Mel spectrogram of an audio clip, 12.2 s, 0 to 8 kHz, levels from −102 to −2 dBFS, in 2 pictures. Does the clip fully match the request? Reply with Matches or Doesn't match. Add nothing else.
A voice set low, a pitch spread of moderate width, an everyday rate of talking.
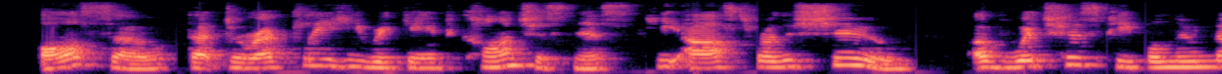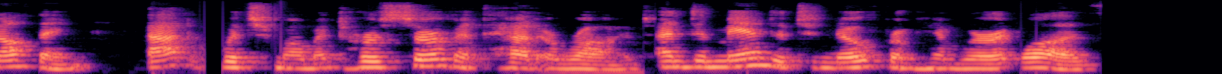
Doesn't match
